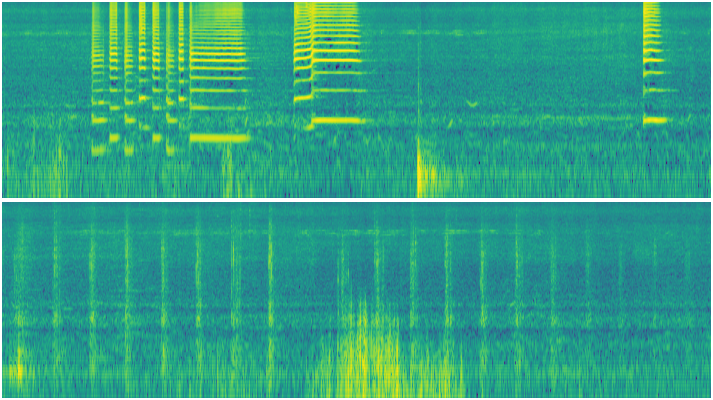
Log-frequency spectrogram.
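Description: Military bugle call: a quick run of short notes, then two long held notes at different pitches, and one more short note about ten seconds in. It is followed by scattered sharp knocks and a brief swell of noise.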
